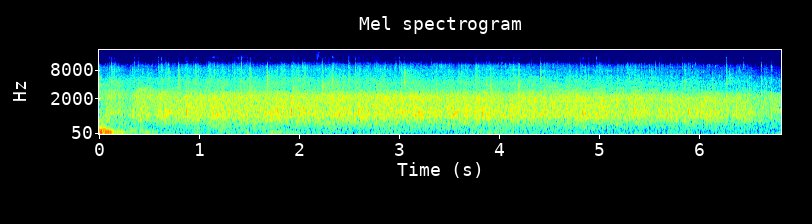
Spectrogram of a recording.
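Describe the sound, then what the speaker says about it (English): Steady, dense applause from an audience at a social enterprise pitch competition, loud and sustained throughout with no voices over it. "So perhaps a round of applause for everybody at this point."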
